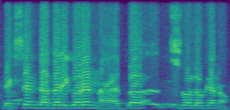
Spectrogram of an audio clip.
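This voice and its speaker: The high-pitched madrasa teacher speaks quickly in a Bangladeshi Bengali accent, and the recording quality is low. Teaching an Arabic grammar class in Bengali, he keeps firing the same questions at his students.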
